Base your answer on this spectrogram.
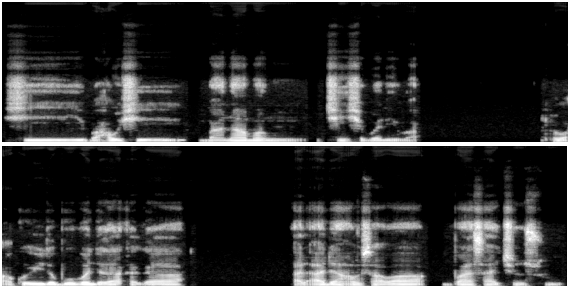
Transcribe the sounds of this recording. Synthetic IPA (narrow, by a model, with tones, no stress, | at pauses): ʃi˦ba̰ː˨ɦa˦wʃeː˨baː˨naː˦mɐ˦nt͡ʃɪ˦nʃḭ˨bɐ˦nḛː˨ba̰˨ʔ | to̰ː˨ʔa̰˨kʷa˦jdɐ˦bːoː˦bɐ˦nda˨zaː˦ka˨ɡa˦ | ʔa̰˨lʔa̰ː˦dɐ˨ŋha̰˦wsaː˦waː˦baː˦saː˦˨t͡ʃɪ˦nsu˨ʔ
